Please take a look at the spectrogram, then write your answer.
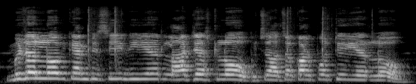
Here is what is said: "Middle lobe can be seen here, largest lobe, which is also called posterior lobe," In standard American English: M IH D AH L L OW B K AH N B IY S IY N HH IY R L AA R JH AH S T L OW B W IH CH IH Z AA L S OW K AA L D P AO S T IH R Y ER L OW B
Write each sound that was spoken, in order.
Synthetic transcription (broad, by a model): M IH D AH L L OW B K AH N B IY S IY N HH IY R L AA R JH AH S T L OW B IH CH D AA S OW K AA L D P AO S T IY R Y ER L OW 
